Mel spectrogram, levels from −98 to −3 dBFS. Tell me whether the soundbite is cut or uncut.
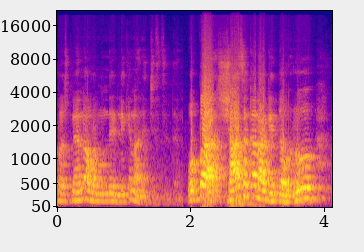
uncut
